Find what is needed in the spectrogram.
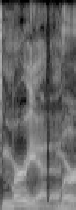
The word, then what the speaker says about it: Murrieta: It's Murrieta.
